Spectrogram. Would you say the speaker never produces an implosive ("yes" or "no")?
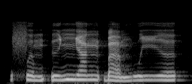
no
